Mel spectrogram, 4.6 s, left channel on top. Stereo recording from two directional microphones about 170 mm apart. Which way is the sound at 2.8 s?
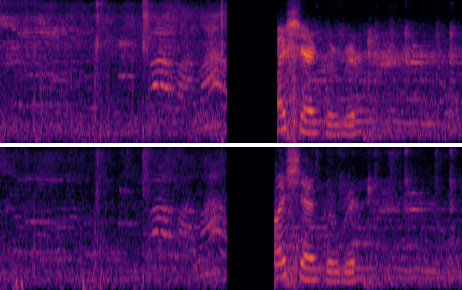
25° right (ahead or behind).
